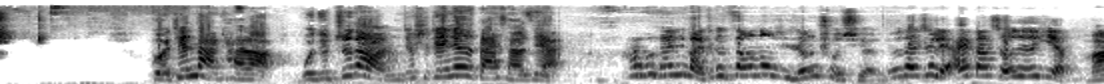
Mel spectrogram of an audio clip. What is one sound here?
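A young woman speaks sharply and scornfully.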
